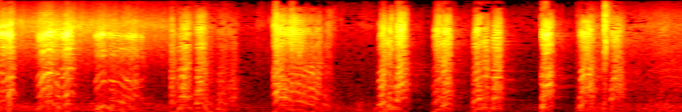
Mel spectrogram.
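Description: Young women's voices chattering in gibberish, breaking into a string of short, separated bursts over the last few seconds.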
